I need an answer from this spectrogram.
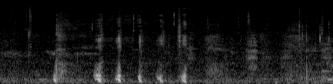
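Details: Shiba Inu puppies of the litter Ichi Hime, born 25 February 2017 and 28 days old on 25 March 2017, indoors: six short, low grunting whimpers in a quick, uneven burst, then quiet room noise.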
